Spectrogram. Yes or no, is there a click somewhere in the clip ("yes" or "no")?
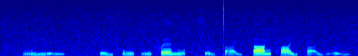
no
